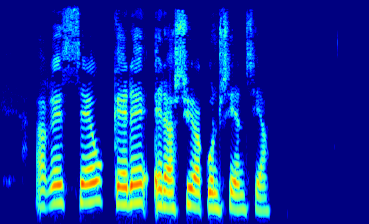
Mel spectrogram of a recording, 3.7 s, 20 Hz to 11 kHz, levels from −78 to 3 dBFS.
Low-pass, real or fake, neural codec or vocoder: 9.9 kHz; real; none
